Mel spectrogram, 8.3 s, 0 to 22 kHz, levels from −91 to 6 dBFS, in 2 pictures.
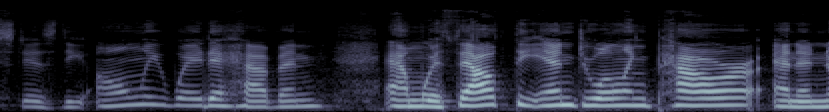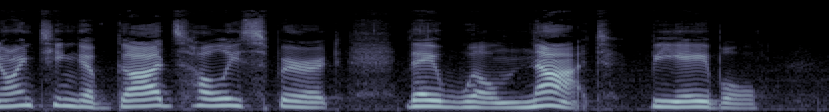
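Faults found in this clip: Microphone volume stepped up at 1.02 s. Capture-side automatic gain control in the call software judged the microphone input too quiet and raised the device input volume in a single jump of about 8 dB. The speech and room background both get louder at that instant, an abrupt level step instead of a gradual ramp.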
